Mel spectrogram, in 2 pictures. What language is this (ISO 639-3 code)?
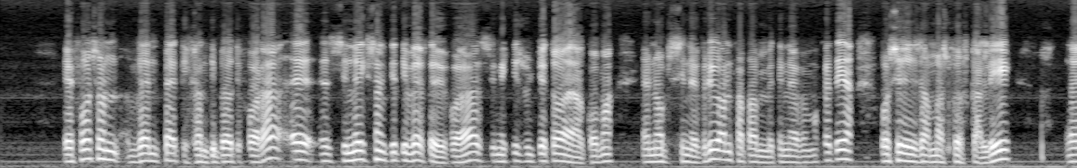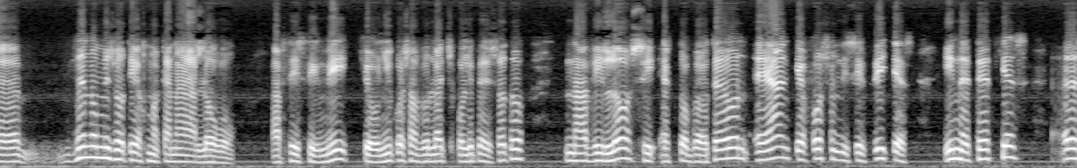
ell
